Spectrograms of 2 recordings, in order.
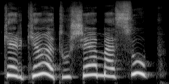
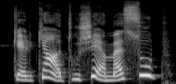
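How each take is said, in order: First: Much higher, louder mother bear; Mama Bear exclaiming. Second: Louder storybook father bear; Papa Bear crying out. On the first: Mama Bear finding her soup touched, exclaiming. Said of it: "s'exclama maman ours". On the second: Papa Bear finding his soup touched, crying out. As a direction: cry out as a put-out Papa Bear. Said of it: "s'écria papa ours". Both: A narrator's reading.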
